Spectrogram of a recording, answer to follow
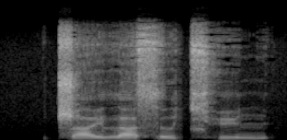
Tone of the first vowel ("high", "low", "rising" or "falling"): rising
